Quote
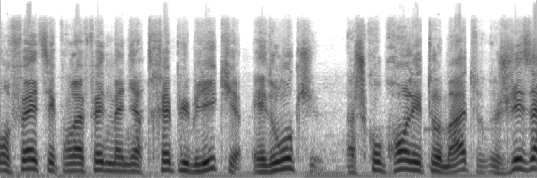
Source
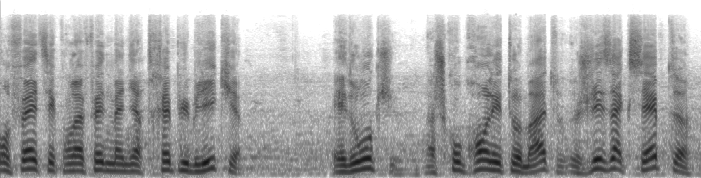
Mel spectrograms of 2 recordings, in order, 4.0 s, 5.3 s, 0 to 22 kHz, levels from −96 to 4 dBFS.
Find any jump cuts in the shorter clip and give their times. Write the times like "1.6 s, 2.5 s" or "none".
1.8 s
